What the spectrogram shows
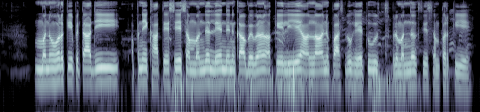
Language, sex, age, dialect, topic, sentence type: Hindi, male, 18-24, Awadhi Bundeli, banking, statement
